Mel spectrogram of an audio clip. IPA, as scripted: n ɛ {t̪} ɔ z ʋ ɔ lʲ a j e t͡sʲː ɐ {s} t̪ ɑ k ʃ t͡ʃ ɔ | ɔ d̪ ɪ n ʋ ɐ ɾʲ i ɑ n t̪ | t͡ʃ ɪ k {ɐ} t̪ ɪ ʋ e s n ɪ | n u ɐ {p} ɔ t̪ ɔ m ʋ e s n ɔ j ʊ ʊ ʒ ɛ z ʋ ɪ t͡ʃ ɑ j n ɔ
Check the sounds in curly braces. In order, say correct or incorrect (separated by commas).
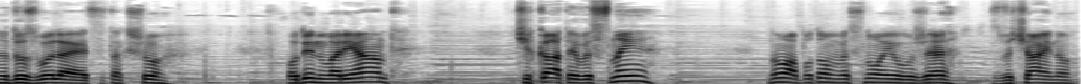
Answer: incorrect, incorrect, incorrect, correct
